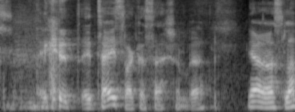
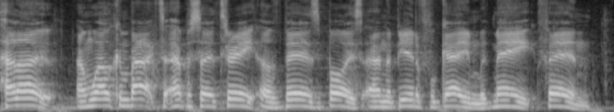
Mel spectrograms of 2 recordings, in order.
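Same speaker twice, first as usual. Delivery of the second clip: cheerful, bright, happy glad-to-be-here tone; 2 semitones higher, 4 dB louder than usual. Welcoming listeners back to the episode: sounding really happy. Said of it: "You sound really happy to be here".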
